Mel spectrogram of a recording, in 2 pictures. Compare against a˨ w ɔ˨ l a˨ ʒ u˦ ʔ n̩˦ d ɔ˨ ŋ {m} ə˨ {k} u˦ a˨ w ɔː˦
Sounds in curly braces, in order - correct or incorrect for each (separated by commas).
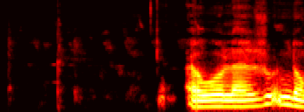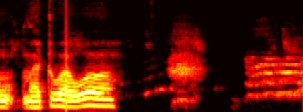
correct, incorrect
